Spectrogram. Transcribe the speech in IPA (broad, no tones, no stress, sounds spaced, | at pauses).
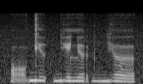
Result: ɔ̰ ɡʲ ɨ ʔ bʲ e lʲ ʊ ɾ ə̰ ɡ bʲ ə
